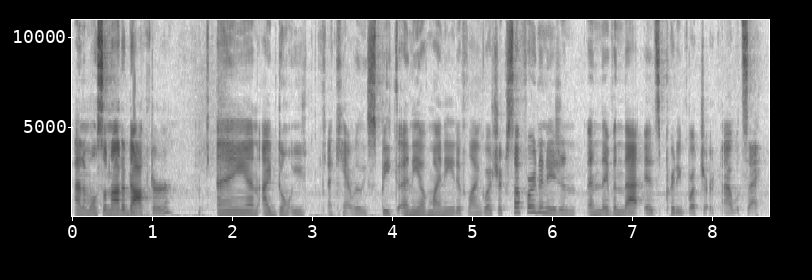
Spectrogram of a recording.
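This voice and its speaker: Speaking a little fast, this young podcast co-host has a lowish, slightly bright voice, with a bit of background noise behind her. The conversation is a casual chat, and she keeps things informal, playful, and self-mocking.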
